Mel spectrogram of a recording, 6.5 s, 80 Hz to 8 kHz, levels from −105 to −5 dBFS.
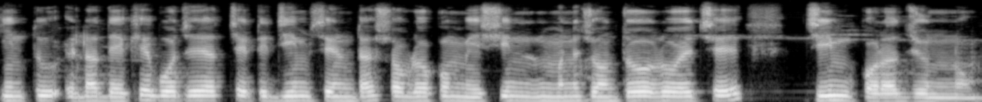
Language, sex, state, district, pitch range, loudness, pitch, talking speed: Bengali, male, West Bengal, North 24 Parganas, 120-130 Hz, -17 LUFS, 125 Hz, 145 wpm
